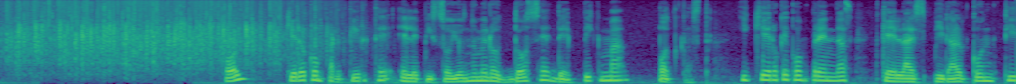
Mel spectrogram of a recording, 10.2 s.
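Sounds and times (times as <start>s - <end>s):
group applauding: 0.0s - 3.9s
speech: 2.2s - 10.1s.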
